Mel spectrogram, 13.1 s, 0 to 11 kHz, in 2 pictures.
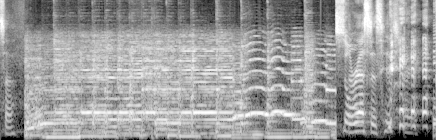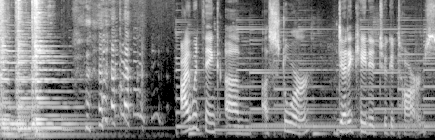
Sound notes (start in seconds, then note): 0.4 guitar solo; 5.7 laughs; 7.7 laughter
